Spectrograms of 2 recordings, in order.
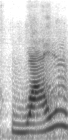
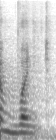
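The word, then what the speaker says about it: wound: जो ओ यू है लेकिन इसे वाउंड मत पढ़िए कभी भी इसे वाउंड मत पढ़िए ये है वंड वंड मतलब घाव इसे वंड में पढ़ते हैं ठीक है तो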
